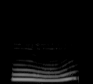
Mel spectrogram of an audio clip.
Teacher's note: the sound for n is made with your tongue going to the top of your mouth and it stays there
